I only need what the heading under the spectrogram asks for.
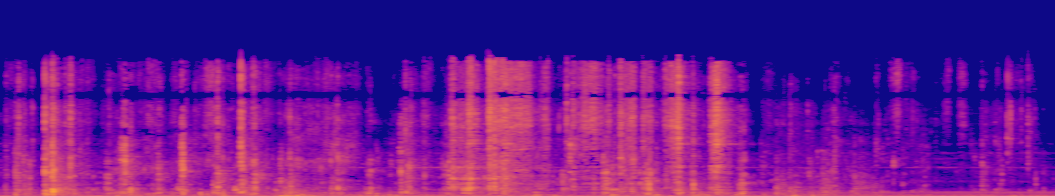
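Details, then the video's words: Raw-fed Pit Bulls crunch through frog legs, soft shell crab and duck feet. Dense, rapid crackling bites and wet smacks fill the first two thirds, then thin out into quieter, sparse chewing toward the end. "Pit Bulls eat RAW Frog leg&Soft shell crab combo [ASMR] BARF MUKBANG"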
